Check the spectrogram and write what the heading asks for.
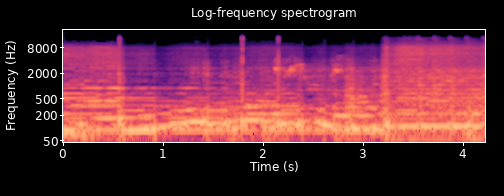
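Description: Live rock band playing electric guitars, bass, keyboard and drums. The sound thins out for a couple of seconds, with a few sharp hits, then the full band comes back in near the end.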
